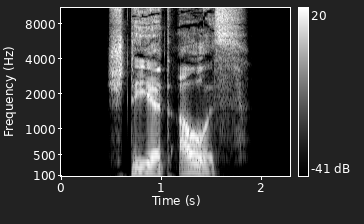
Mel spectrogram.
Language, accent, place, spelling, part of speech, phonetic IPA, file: German, Germany, Berlin, stehet aus, verb, [ˌʃteːət ˈaʊ̯s], De-stehet aus.ogg
- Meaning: second-person plural subjunctive I of ausstehen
